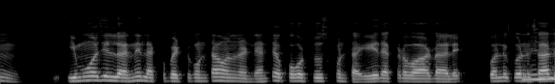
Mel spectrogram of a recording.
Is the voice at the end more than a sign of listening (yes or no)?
yes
